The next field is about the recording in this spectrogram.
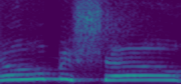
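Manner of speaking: silly voice, squeaky and very high. Speaker voices her inner critic, Petty Betty, in a silly voice. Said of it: "she comes with this silly voice to say".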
